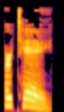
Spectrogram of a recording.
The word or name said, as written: erté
